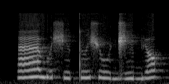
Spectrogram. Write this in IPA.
æːɡʷeʃi tʷiʃuː d͡ʒibʲɒ

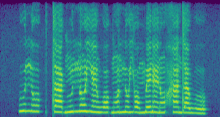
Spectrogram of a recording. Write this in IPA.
u˦no˦ | ta˨ɡũ˨˦ nɔ̃˧jɛ̃˨ wɔ˨ɡɔ̃˧ no˦jɔ˧mɛ˦ɾɛ̃˧ ɾɔ̃˧hã˦da˧ wo˨

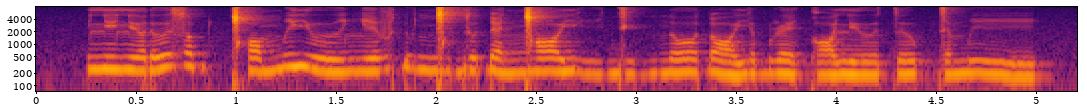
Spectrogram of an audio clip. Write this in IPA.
lʲelʲɤ ɾɯːzɔbǀʰɔ mijɯː ʎev ɗṳŋ͡ǀi̤duɗɛ ŋ͡ǀɔːji̤ di̤b noːɗɔ jebɭe ɡɔːlʲɯː tɯːbdɛmiː

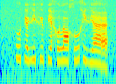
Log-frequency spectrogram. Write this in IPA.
pupʲɒvʲe fʲupʲæholɒ xuxi vʲæ

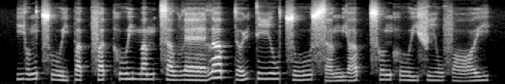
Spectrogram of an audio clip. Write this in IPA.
jʊ˨˧ŋ t͡sʰuː˨˩jpɐ˨k̚fɐ˨˥t̚huː˧j mɐ˧mt͡sɐ˨w lɛː˨ lɐ˥p̚t̪ɵ˨˥ɥt̪iː˧wt͡suː˨˧ sɐ˨˧ŋjɐ˨˥p̚ t͡sʰʊ˧ŋhuː˨jfiː˨w fɔː˨˧j

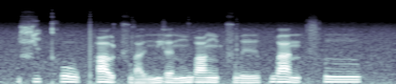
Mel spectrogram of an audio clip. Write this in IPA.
ɕi˥˧kʰo˥˧ʊ̯pʰɑ˥˩ʊ̯ʈ͡ʂwa˩ɪ̯ n̪jɛ˥˩ n̪wɑ˥ŋ ʈ͡ʂwe˧˥ɪ̯ pwa˥˩nt͡sʰɹ̩˥

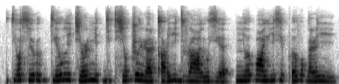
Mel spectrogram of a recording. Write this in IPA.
tʲɔ sʲʉ ɽʉb tʲɛu̯ lit͡ɕə˞ɭɲɛtʲ dʲʉtʲ ɕəbʐɯj ɭaɭkʼɑ ɽiːdʲəvɭɑː lʉu̯zʲɛ | ɲəː bɑːjisʲɑ pʼə vɔɡaɭiː

